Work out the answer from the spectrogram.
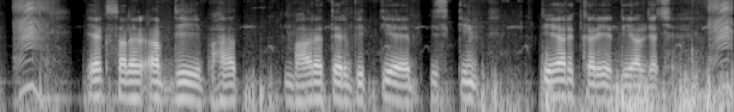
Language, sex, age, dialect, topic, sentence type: Magahi, male, 31-35, Northeastern/Surjapuri, banking, statement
